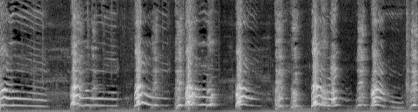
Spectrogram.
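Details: Pug reacting to a home grocery delivery arriving: drawn-out howls with harmonic tones, sliding downward, alternating with sharp rising yelps and barks in rapid bursts, over a steady low electrical hum.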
